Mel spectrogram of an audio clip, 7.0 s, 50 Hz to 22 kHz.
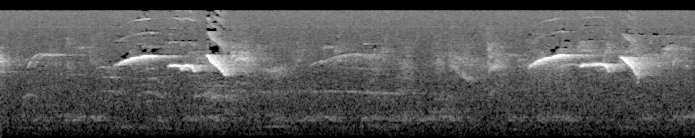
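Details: Oriental magpie-robin in Ubon Ratchathani, Thailand, 20 March 2022, a very common resident; two matching phrases of three bright whistled notes, a rising sweep, a level note and a sharp downslur, about four seconds apart.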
